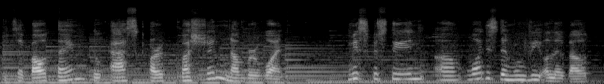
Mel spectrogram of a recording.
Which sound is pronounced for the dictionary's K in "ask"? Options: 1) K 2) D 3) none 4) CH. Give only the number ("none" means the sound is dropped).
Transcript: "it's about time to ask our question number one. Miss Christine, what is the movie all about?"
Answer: 1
